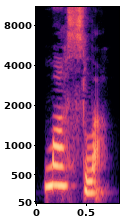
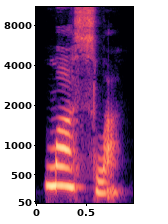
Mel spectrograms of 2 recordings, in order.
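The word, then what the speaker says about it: масло: Musla. Musla. Musla. the same rule. This letter O is not stressed.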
